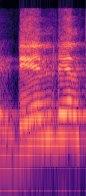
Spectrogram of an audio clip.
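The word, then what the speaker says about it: ∂: কখনো যদি ডির বদলে ডেল ডেল থাকে ডেল ডেল এই অপারেটরটা এটাকে আমরা বলি হচ্ছে উচ্চারণ করি হচ্ছে ডেল ডেল এই অপারেটরটা যদি থাকে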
